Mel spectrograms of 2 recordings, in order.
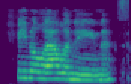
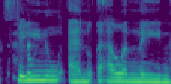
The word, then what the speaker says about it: phenylalanine: Phenylalanine. – Phenylalanine.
